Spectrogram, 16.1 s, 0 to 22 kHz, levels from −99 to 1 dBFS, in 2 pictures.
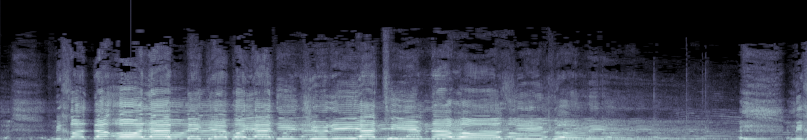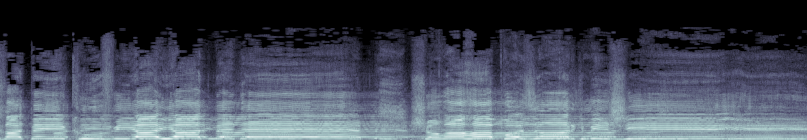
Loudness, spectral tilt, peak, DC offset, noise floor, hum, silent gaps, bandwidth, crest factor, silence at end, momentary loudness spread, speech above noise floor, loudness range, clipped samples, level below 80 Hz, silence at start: -14 LUFS; -2 dB/octave; 0 dBFS; under 0.1%; -37 dBFS; none; none; 15 kHz; 16 dB; 0 s; 15 LU; 23 dB; 6 LU; under 0.1%; -50 dBFS; 0.05 s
